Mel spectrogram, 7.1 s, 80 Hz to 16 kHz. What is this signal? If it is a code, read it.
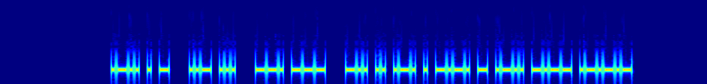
Morse code, heard as a keyed tone, about 40 wpm, 700 Hz. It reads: LET US GO DIRECTLY.
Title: Sentences from Top 800 Words 40wpm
